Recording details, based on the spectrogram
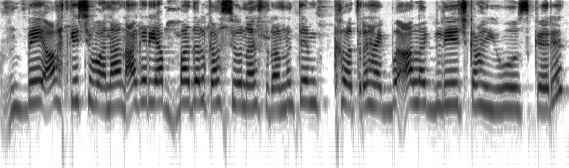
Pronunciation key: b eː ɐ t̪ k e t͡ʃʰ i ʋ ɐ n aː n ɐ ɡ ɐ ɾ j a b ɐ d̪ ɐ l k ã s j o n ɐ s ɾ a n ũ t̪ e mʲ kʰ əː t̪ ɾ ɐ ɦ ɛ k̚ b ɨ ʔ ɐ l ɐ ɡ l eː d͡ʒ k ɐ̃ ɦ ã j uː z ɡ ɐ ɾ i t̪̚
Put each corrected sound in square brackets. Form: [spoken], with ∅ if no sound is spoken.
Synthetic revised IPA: b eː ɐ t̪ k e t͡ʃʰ i ʋ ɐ n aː n ɐ ɡ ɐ ɾ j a b ɐ d̪ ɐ l k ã s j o n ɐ s ɾ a n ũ t̪ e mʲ kʰ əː t̪ ɾ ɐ ɦ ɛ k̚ b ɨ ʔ ɐ l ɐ ɡ l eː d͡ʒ k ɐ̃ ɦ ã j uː z [k] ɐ ɾ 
